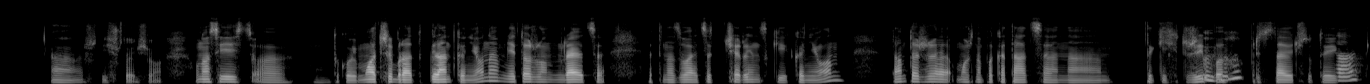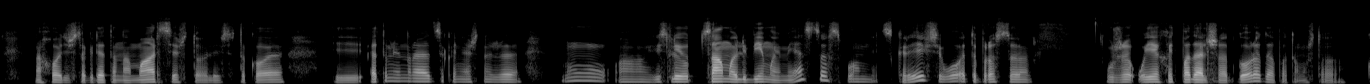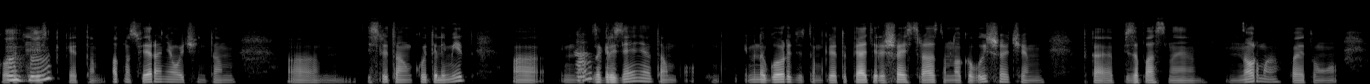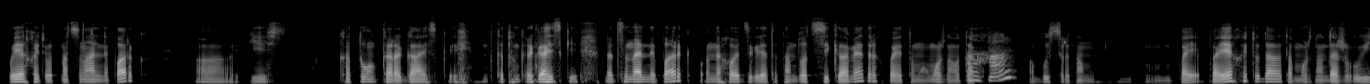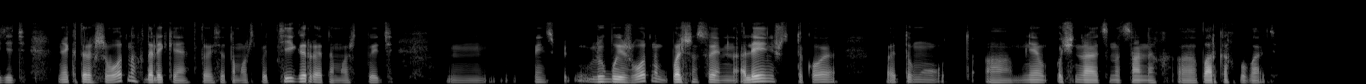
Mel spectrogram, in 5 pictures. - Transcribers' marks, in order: tapping; chuckle; other background noise
- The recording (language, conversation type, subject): Russian, podcast, Почему для вас важно ваше любимое место на природе?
